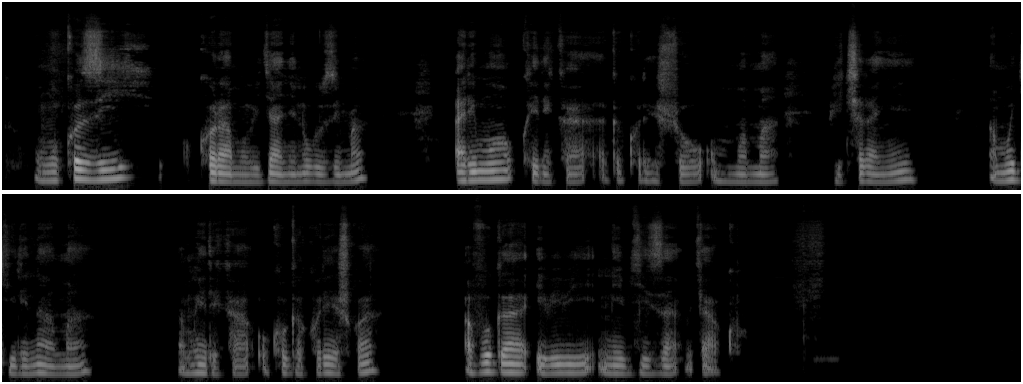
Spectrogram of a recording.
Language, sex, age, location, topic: Kinyarwanda, male, 18-24, Kigali, health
